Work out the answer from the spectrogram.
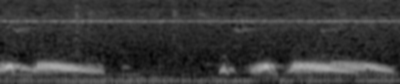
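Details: Spotted dove recorded during a fight with wild birds: two low, smooth drawn-out coos, each preceded by shorter soft notes, with a faint steady high tone running underneath.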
